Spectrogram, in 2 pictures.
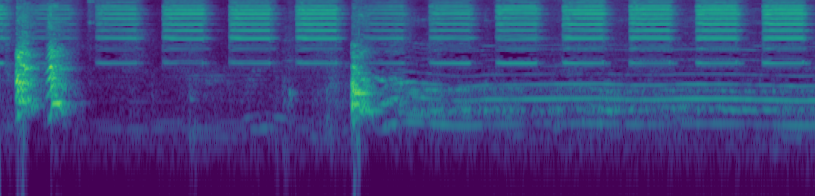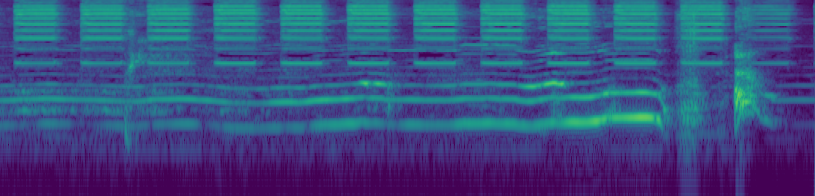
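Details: Pet dog reacting to a beeping alarm clock, which it hates: a long, wavering howl rising and bending in pitch over several seconds, bracketed by sharp barks, while the clock's rapid beeps pulse steadily throughout.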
